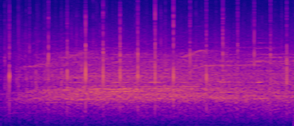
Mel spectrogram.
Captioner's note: audience applauding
